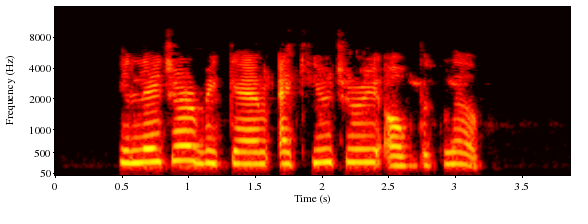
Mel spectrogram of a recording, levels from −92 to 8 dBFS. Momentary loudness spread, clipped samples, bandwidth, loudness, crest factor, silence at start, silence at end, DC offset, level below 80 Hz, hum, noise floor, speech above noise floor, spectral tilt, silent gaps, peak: 9 LU; under 0.1%; 7.4 kHz; -24 LUFS; 18 dB; 0.5 s; 0.7 s; under 0.1%; -78 dBFS; none; -81 dBFS; 57 dB; -5.5 dB/octave; none; -8 dBFS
